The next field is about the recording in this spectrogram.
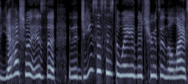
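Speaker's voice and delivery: high, mocking parroting of the believers; mocking quote. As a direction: parody the crowd repeating the scripture. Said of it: "because Yeshua said".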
